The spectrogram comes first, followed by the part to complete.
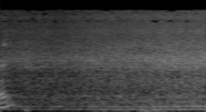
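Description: Steady low hum in the room, with a pen scratching on paper as a word is written.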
